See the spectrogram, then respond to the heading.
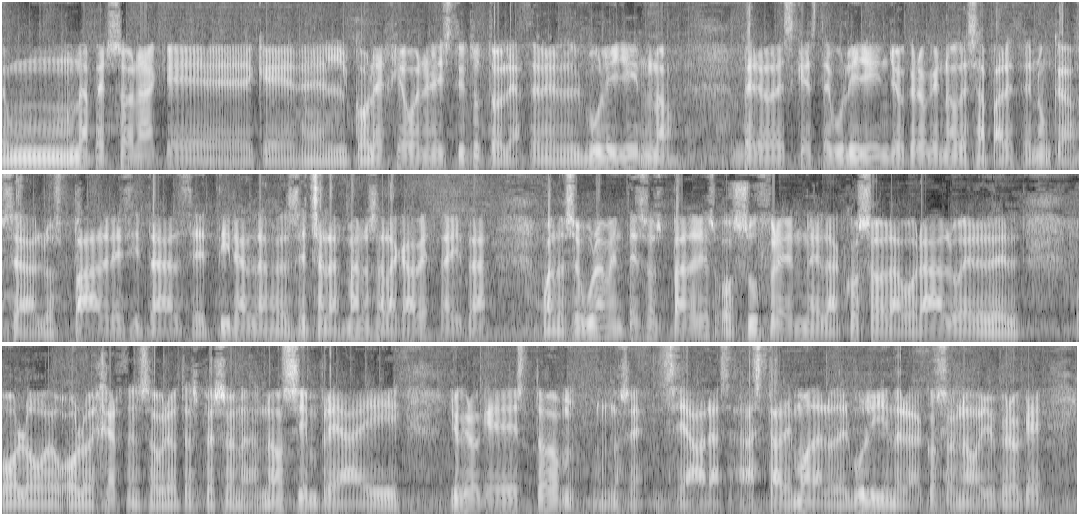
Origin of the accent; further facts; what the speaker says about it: Móstoles, Community of Madrid, Spain; yo crecí en Móstoles en los 80.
